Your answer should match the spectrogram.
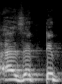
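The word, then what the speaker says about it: adjective: हम नहीं करेंगे दोस्तों जैसे ये शब्द लिखा होता है adjctiv इसको हम एडजेक्टिव पढ़ते हैं दोस्तों क्या पढ़ेंगे एडजेक्टिव पढ़ेंगे ना की एडजेक्टिव दिमाग में जो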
